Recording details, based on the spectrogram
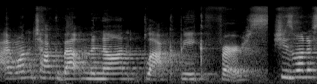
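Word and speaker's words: Manon: and then there's Manan blackbeak whose name I pronounced as mannon for like half of the book before I watched Sarah J Mass's interview about Aire and she said Manan and I was like whoa I'm so bad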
